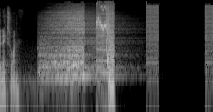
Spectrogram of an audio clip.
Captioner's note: animation zapping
